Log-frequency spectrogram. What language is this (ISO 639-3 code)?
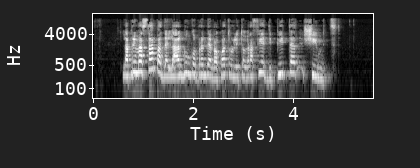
ita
